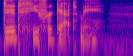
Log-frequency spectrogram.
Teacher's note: a rising tone in did he forget me? clearly signals a question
